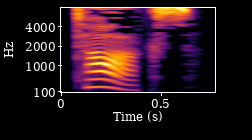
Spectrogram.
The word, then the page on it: talks: British English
